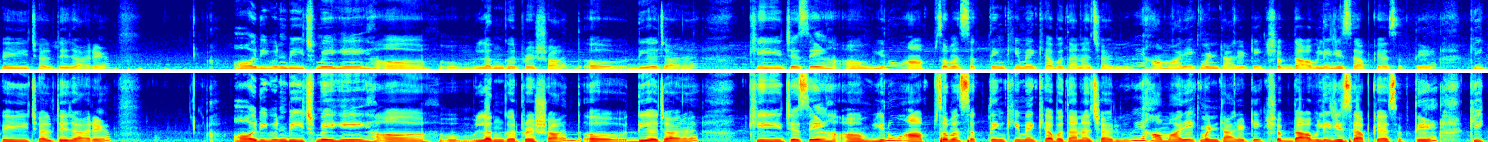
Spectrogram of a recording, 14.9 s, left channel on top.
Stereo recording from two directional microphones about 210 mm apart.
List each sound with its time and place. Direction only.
0.0 s speech: 40° right (ahead or behind)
